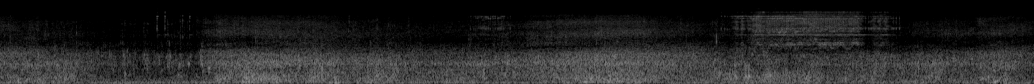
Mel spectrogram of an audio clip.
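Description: Small surf breaking and washing up the beach, with wind buffeting the microphone. A brief higher whir comes in about seven seconds in.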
